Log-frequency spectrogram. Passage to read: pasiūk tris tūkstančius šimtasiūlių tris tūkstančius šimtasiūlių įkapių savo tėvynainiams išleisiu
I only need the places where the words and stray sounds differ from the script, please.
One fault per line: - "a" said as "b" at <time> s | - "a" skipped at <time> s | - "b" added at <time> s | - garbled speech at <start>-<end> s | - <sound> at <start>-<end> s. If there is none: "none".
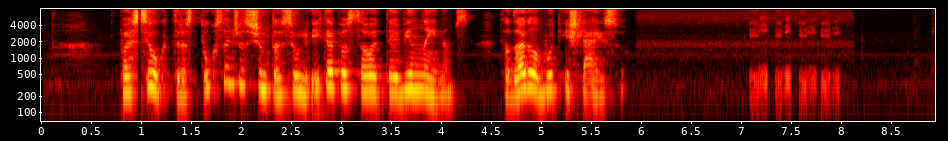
- dropout at 1.0-1.0 s
- "tris tūkstančius šimtasiūlių" skipped at 2.7 s
- "tada galbūt" added at 4.6 s
- laugh at 7.1-8.0 s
